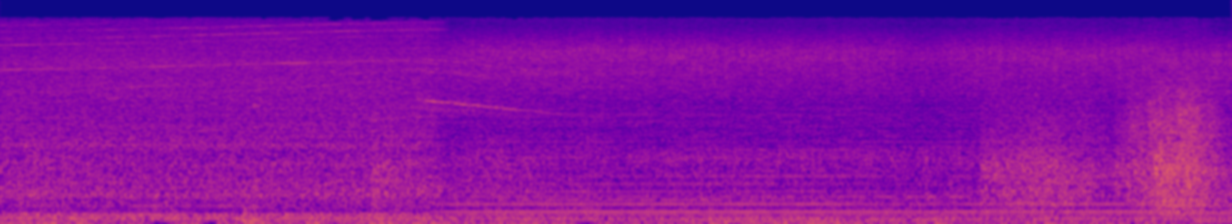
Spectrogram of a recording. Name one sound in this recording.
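Tyres crunch over loose sand and rough ground.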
